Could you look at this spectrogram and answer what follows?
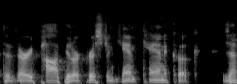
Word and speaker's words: Kanakuk: that occurred at the very popular Christian camp Kanakuk.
